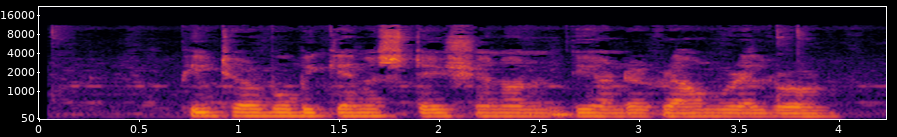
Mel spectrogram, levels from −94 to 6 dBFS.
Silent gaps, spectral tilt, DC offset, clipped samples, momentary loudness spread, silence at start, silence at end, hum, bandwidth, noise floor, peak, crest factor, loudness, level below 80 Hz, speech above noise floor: none; -5 dB/octave; under 0.1%; under 0.1%; 6 LU; 0.05 s; 0.25 s; none; 11.5 kHz; -51 dBFS; -8 dBFS; 16 dB; -25 LUFS; -60 dBFS; 26 dB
